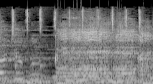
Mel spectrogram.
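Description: Catholic church song sung by a choir over a steady beat and bass. The backing thins out briefly about half a second in, then the full band comes back.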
